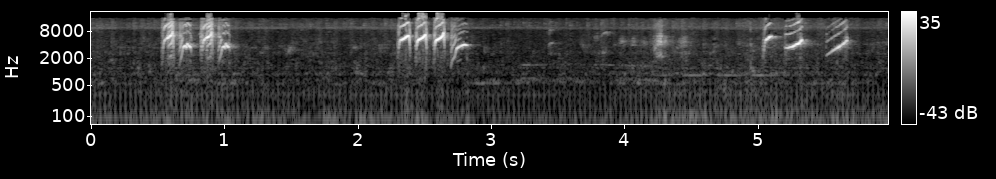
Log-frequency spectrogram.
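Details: Cinereous tit natural song used for luring or song training: short clusters of high, sharp whistled notes in bursts of three or four, falling and rising slurs, with quiet pauses between phrases and faint background hiss.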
